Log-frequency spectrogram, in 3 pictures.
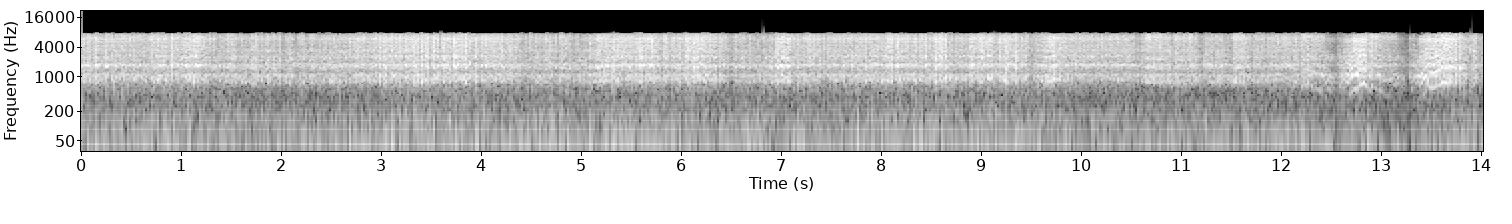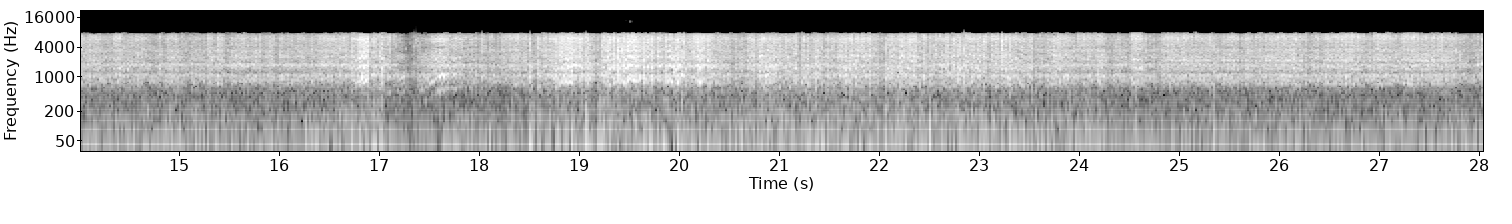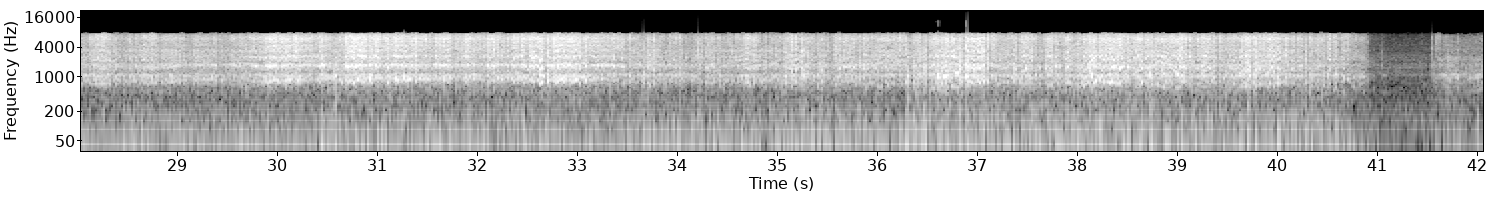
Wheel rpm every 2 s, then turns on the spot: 230, 220, 230, 230, 230, 230, 130, 200, 170, 190, 210, 210, 210, 210, 220, 230, 220, 210, 220, 210, 90.
40-42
